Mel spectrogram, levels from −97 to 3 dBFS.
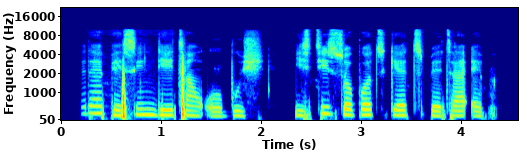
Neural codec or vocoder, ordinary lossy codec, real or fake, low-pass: none; MP3, 64 kbps; real; 9.9 kHz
